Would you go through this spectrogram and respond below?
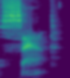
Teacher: sat so that is going to make that a LAX vowel so I have a low front LAX unrounded vowel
